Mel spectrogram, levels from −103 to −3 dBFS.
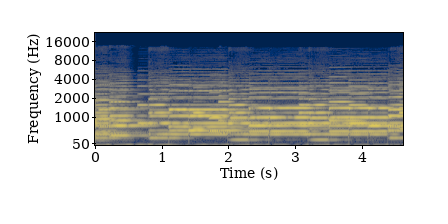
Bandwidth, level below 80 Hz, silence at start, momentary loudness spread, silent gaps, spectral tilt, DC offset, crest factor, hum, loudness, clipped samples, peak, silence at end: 8.8 kHz; -72 dBFS; 0 s; 4 LU; none; -4.5 dB/octave; 0.1%; 14 dB; none; -19 LUFS; under 0.1%; -6 dBFS; 0 s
